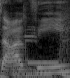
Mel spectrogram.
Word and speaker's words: Zabi: Sha Artisia or like Zab the Zabi family is just Zabi. B because V and B can be the same pronunciation in Japanese.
